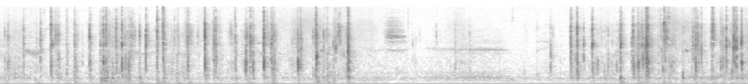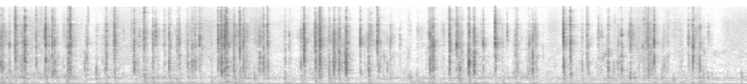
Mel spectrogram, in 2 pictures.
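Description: A black mechanical keyboard with plastic keycaps is typed on with both hands using long nails, giving fast, bright, clicky keystrokes with almost no low end. The typing pauses briefly around the four-to-five-second mark, where a faint steady tone is heard, then resumes in dense bursts until the end.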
